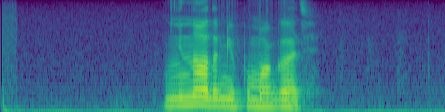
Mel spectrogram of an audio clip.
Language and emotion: Russian, angry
